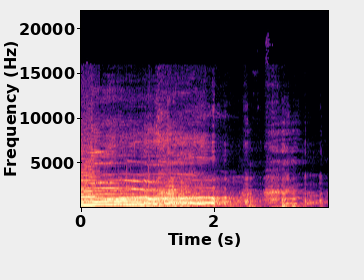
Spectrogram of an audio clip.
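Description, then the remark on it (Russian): A person loudly imitates a cow with one long, drawn-out moo that slides downward in pitch, then breaks into softer, scattered chuckling and breathy vocal noises. “Нужны коровы, которые начинают мычать.”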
